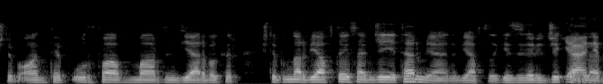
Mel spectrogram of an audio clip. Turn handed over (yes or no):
yes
